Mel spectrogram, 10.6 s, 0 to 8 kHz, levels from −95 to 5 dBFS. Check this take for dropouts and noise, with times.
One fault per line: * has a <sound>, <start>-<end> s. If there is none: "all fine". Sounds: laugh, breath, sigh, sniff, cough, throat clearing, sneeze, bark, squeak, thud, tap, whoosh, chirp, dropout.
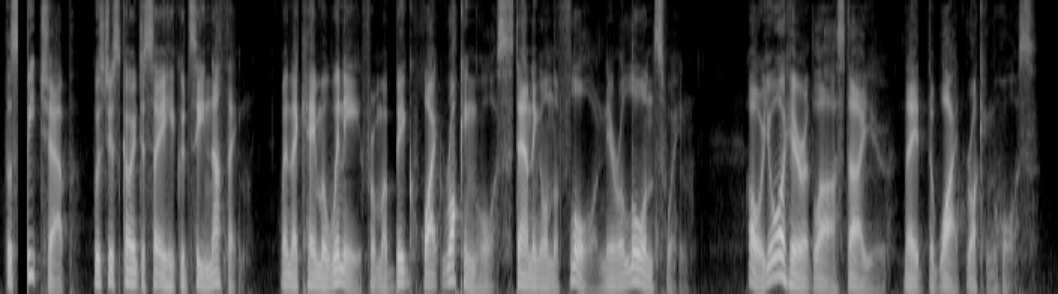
* has a dropout, 0.2-0.3 s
